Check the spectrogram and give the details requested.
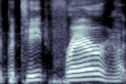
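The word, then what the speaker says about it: Petit-Frere: And then there's a Tennessee Titan offensive tackle, Nicholas, can you pronounce this for me? Petit Frere?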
